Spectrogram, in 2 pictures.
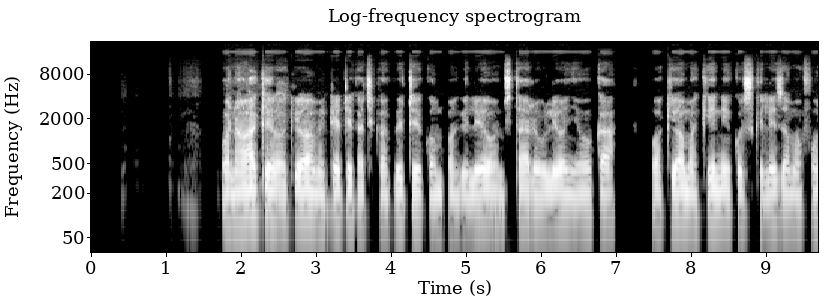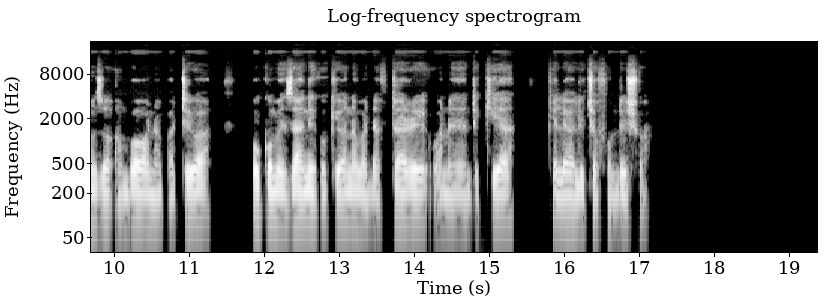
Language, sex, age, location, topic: Swahili, male, 25-35, Dar es Salaam, education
